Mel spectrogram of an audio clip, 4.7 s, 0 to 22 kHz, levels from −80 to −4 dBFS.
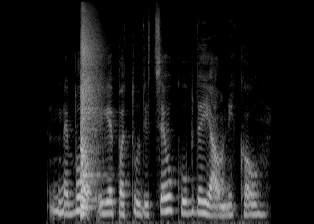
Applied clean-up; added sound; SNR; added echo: none; Snare drum; 1 dB; none.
